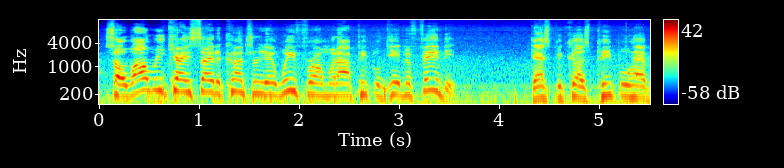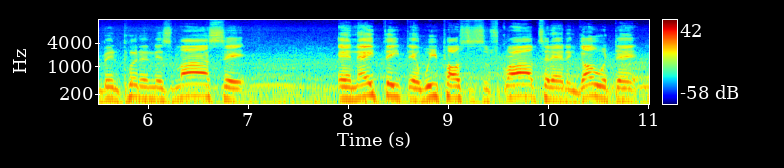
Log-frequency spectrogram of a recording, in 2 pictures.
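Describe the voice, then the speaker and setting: Firing off rhetorical questions in slangy speech, an American man hosts an emphatic political commentary monologue. His voice sits high and moves at a normal speed, and slight background noise is audible.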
